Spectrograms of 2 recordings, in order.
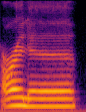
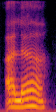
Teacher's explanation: Ain is from the halki letters and it's pronounced from the middle of the throat.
